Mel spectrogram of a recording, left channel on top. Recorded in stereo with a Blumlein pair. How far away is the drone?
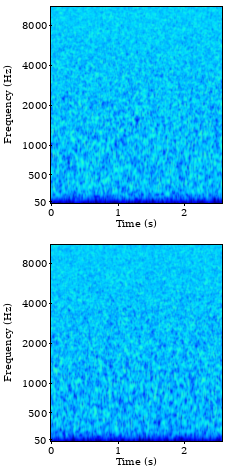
No drone in this recording.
